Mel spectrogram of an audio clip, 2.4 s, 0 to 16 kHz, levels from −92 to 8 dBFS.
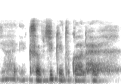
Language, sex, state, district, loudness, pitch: Hindi, male, Uttar Pradesh, Hamirpur, -31 LUFS, 150 Hz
